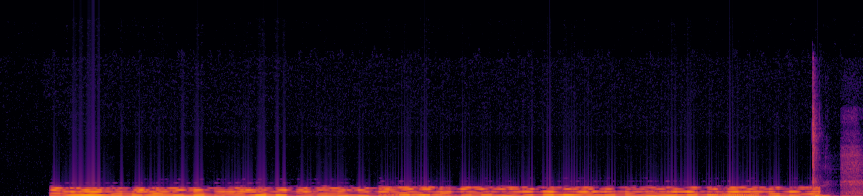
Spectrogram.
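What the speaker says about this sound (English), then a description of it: "it's a pad basically with a tremolo effect" A sustained synth pad holds low chords for about eight seconds, its volume pulsing rapidly in a steady tremolo, ending abruptly with a brief noisy burst.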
